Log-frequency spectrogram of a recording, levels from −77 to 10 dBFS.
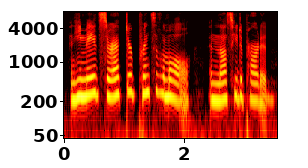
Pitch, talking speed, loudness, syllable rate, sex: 240 Hz, 220 wpm, -16 LUFS, 5.6 syllables/s, female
